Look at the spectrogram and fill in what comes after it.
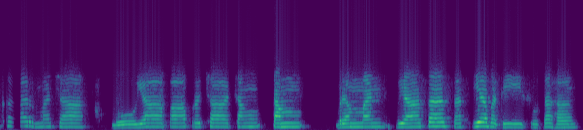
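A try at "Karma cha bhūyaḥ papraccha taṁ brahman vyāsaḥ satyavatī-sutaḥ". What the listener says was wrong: Nice. Very nice.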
